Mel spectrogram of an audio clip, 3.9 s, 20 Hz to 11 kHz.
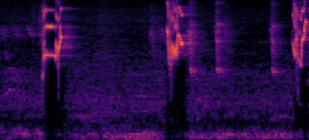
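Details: Fighter lovebird giving its prized long chatter, called ngekek panjang: loud harsh high squawky bursts at roughly half-second, 2.1, 3.4 and 3.8 seconds, separated by quieter gaps with a low background hum.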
